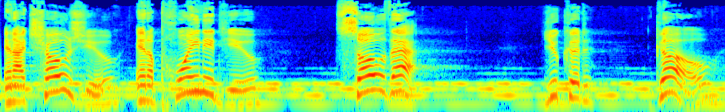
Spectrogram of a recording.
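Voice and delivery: slow, drawn-out preacher delivery with rising force; emphatic preaching. Acted. Preacher quoting Jesus to his disciples, slowly emphatic. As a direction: stretch the key words and leave weighty pauses.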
